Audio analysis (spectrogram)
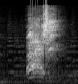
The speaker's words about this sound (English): One second, I'm going to sneeze.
